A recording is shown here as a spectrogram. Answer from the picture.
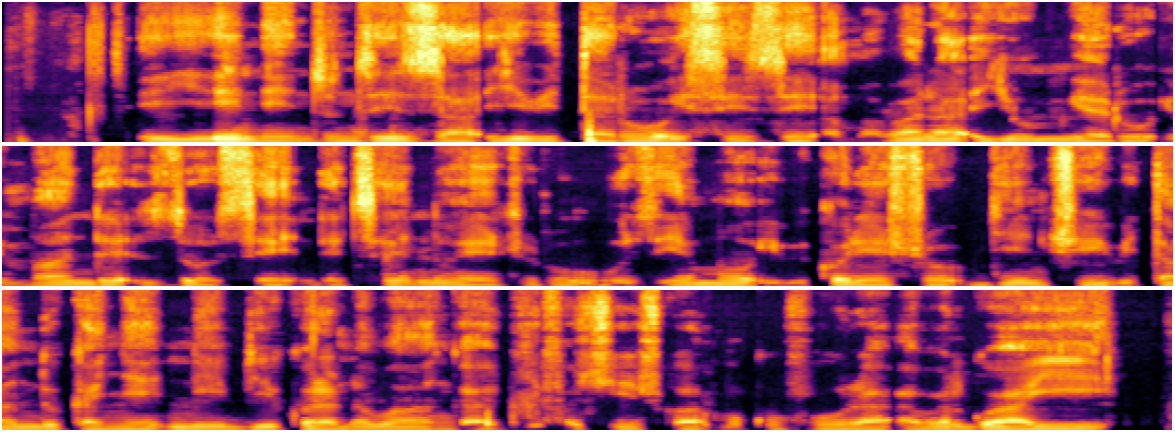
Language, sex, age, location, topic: Kinyarwanda, male, 18-24, Kigali, health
